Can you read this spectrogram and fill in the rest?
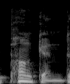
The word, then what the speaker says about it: pumpkin: So my mother, who grew up in Ohio on a farm, refuses to acknowledge that there is a second P in the word pumpkin. – Or indeed an M. – Right. Pumpkin pie is the way she insists on it being pronounced.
